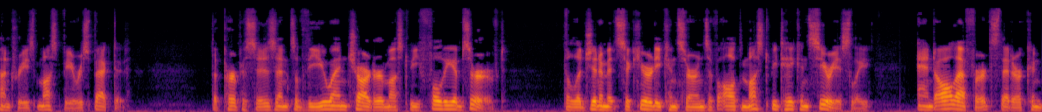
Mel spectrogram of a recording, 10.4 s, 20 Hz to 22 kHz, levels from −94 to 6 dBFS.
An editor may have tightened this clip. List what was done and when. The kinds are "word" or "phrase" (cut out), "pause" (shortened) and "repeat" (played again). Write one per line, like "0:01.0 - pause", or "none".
0:02.9 - word
0:07.4 - word

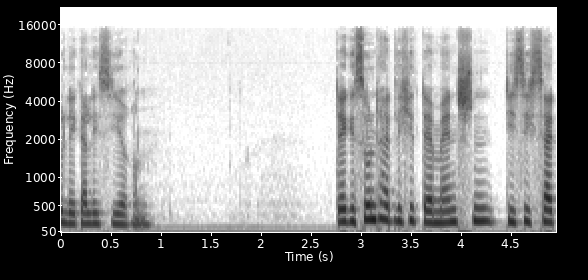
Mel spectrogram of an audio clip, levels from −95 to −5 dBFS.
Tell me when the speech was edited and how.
0:03.6 - word

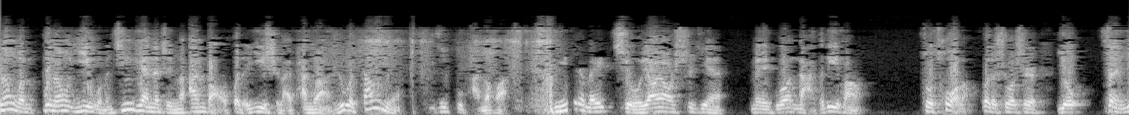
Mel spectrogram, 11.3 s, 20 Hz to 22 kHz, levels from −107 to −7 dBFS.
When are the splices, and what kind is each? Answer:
none

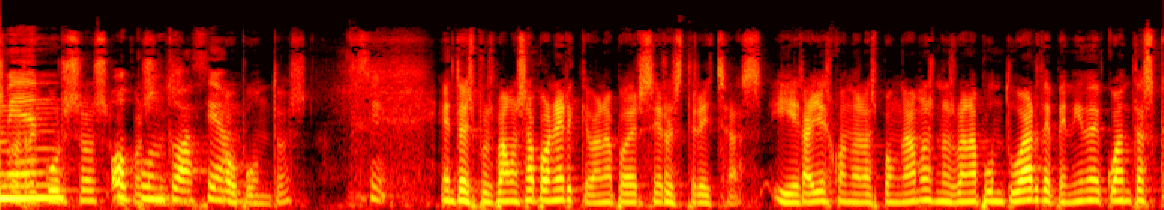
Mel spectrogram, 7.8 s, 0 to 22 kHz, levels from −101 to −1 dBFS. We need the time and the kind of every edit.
0:03.9 - word
0:04.4 - word
0:05.3 - word

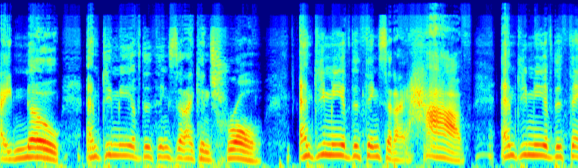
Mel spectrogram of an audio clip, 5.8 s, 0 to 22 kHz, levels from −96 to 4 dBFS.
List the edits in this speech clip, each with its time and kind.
none

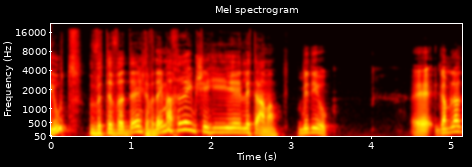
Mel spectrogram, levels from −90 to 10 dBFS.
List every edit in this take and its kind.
0:01.1 - word
0:02.9 - pause

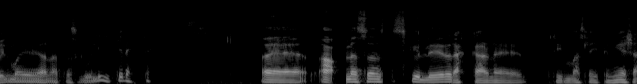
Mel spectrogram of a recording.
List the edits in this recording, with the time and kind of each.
0:03.5 - word
0:03.8 - word
0:04.5 - word

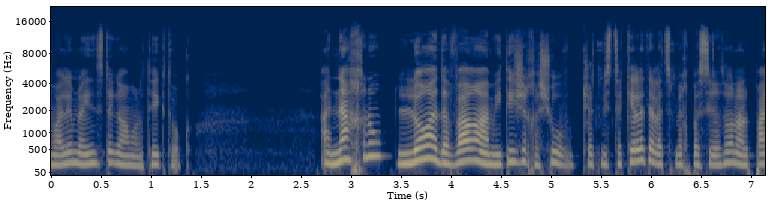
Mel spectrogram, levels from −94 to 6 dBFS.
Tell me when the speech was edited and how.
0:03.4 - pause
0:05.3 - pause

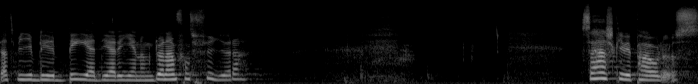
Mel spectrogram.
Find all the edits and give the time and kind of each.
0:01.5 - word
0:01.9 - phrase

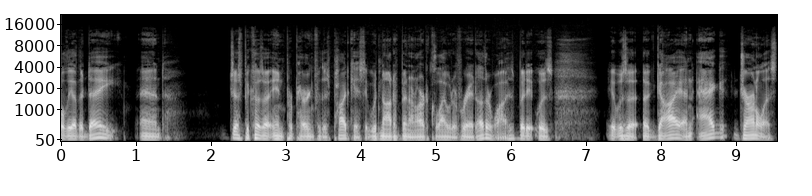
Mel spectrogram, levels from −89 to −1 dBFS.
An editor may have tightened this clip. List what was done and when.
none

